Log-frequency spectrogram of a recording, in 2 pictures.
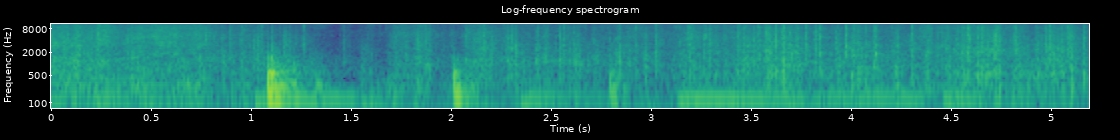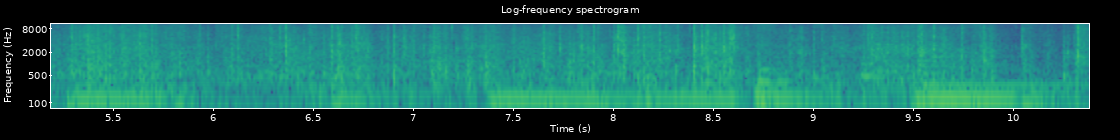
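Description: Paper wrapping crinkling and rustling as a model train car is unwrapped by hand, with many small crackles throughout. Soft background music with low notes runs underneath.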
